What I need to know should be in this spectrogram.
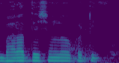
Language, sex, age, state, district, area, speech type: Telugu, male, 18-30, Telangana, Mancherial, rural, spontaneous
